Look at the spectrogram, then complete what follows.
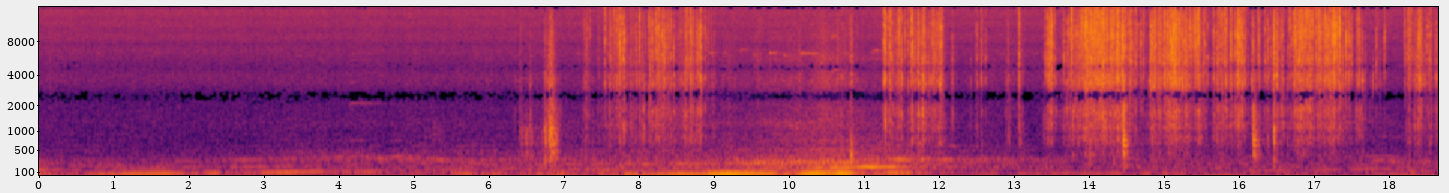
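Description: Thin plastic packaging crinkling and crackling as bagged accessories are handled in a clear plastic blister tray, starting about a third of the way in and growing busier near the end, over a low rumble.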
